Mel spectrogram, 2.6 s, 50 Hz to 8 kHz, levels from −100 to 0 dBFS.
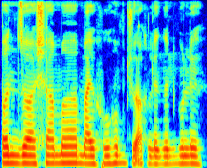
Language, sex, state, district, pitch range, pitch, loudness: Wancho, male, Arunachal Pradesh, Longding, 135-145 Hz, 140 Hz, -17 LUFS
